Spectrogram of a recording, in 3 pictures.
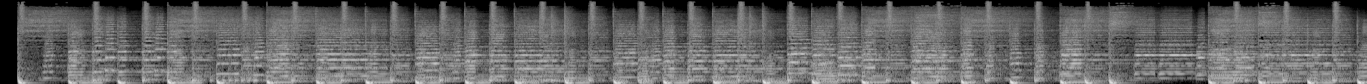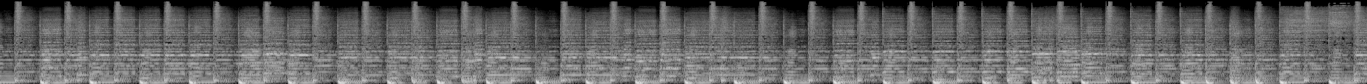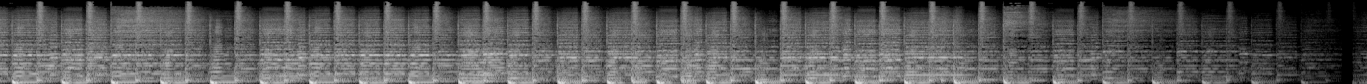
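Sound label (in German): Pfaelzer Stimmungs Medley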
